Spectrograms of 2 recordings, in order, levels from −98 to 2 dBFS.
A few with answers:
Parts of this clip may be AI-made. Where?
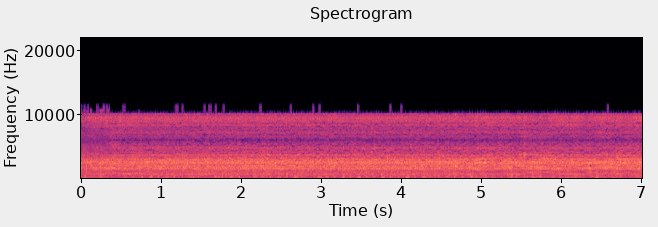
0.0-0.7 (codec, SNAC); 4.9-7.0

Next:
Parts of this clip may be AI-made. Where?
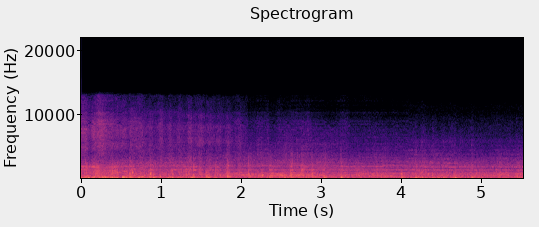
0.0-0.6 (codec, SNAC); 1.9-4.1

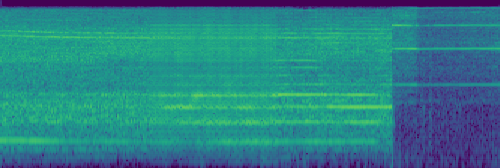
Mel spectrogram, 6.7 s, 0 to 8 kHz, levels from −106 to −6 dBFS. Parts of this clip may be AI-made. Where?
2.0-3.7 (vocoder, Vocos)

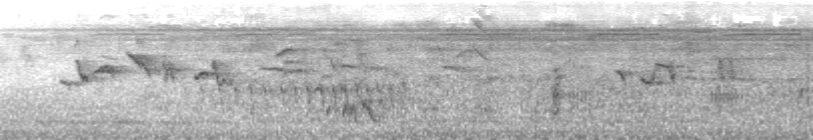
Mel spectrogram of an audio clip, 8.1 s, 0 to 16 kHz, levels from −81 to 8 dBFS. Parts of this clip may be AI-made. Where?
2.7-4.4 (autoencoder, DAC-VAE); 4.9-6.3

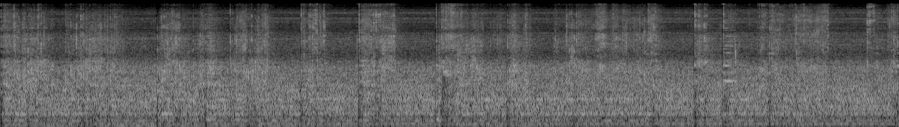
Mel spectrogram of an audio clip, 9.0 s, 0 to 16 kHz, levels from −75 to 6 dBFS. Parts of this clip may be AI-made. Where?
0.0-9.0 (vocoder, Vocos)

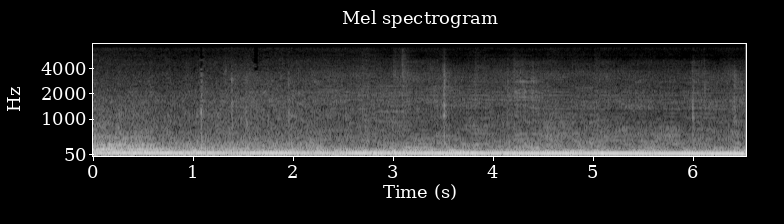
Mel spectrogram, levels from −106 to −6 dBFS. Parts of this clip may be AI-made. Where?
2.2-6.5 (codec, SNAC)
